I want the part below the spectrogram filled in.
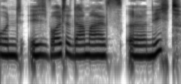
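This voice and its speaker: A dark, mellow tone at a medium pitch comes from a woman speaking. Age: 40s. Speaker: agency founder and podcast co-host. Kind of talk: casual chat.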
